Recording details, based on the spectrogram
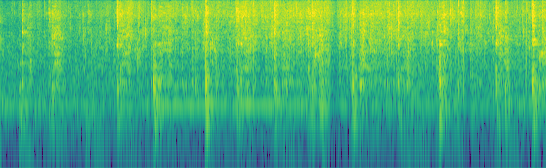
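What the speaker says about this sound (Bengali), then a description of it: "সর্ষে দিয়ে দিলাম দিয়ে এটা বেশ সুন্দর করে ভাজা ভাজা হবে" Mustard seeds sizzle and crackle in hot oil while a spoon stirs them, with steady frying noise and irregular scraping strokes close up, no voices.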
